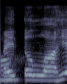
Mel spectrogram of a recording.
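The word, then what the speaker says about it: بيت الله: Oh, Baitullahi atau baitun Allahi? baitun Allahi, tapi baitullahi bacanya.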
